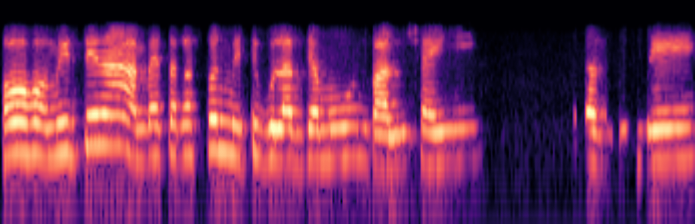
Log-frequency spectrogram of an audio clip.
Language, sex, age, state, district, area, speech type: Marathi, female, 30-45, Maharashtra, Amravati, rural, conversation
